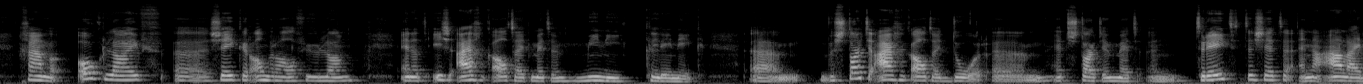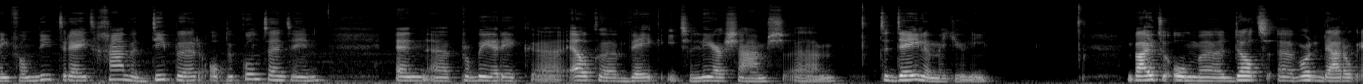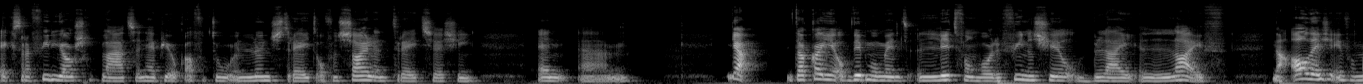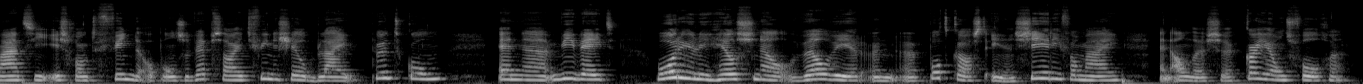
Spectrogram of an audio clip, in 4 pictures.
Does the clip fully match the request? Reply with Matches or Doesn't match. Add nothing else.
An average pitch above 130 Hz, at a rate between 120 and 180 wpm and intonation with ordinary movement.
Matches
